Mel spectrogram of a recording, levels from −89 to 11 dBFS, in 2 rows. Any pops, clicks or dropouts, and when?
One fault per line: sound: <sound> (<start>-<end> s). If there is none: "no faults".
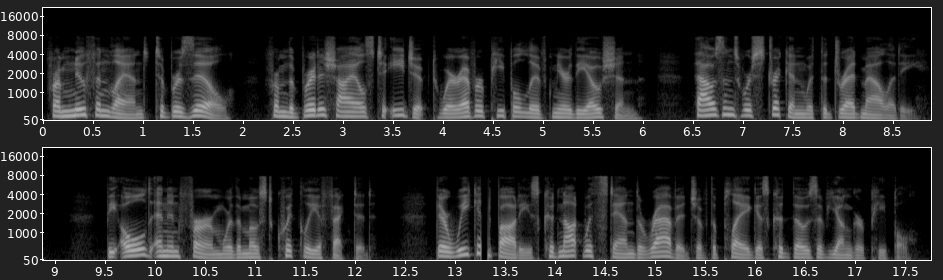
sound: dropout (13.3-13.3 s)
